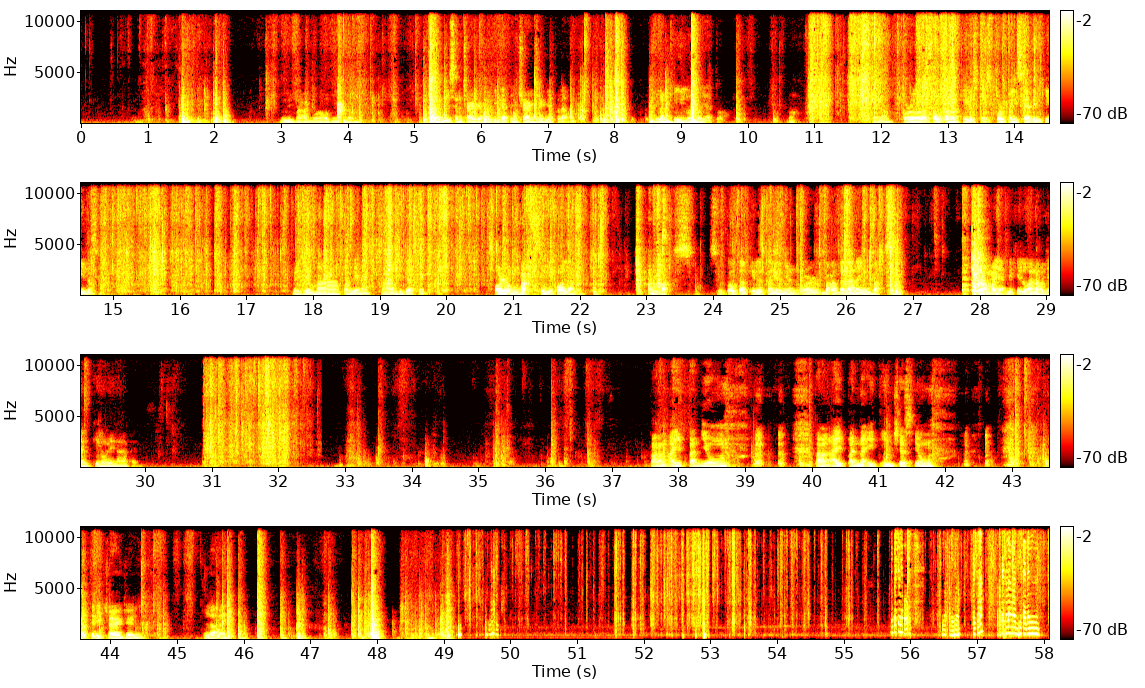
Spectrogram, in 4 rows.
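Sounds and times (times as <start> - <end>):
packaging rustling: 10.9 - 23.4, 24.1 - 26.8, 30.9 - 32.7, 48.4 - 58.0
plastic sleeve crackling: 10.9 - 26.8, 30.9 - 32.7, 47.7 - 58.0.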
